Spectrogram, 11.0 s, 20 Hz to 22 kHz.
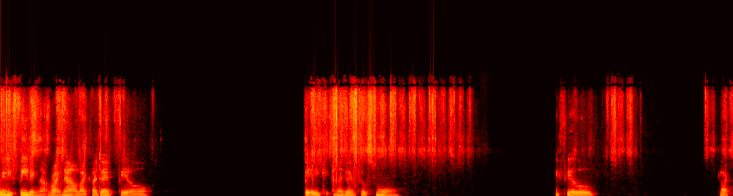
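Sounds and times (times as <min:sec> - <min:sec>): scratchy rubbing on microphone: 0:00.0 - 0:01.7, 0:04.6 - 0:07.2, 0:09.0 - 0:09.7, 0:10.6 - 0:11.0.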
